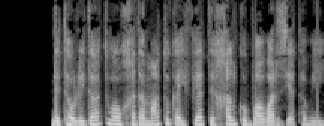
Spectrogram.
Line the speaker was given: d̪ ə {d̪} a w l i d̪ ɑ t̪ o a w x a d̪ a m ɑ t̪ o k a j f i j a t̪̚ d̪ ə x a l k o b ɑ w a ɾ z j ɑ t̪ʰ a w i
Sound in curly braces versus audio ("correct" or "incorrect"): incorrect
